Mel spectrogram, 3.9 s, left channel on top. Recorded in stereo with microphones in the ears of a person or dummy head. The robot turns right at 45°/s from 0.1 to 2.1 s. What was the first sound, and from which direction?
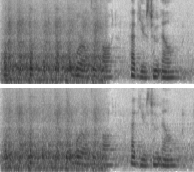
A woman speaking, 80° left.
